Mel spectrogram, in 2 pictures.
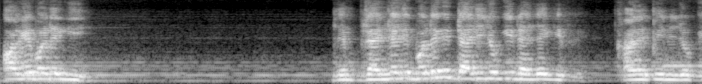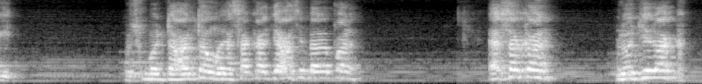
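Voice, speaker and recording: A man preaches a sermon in a high voice, driving his points home in short, repeated phrases. He sounds set back from the microphone, with faint music underneath. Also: distant mic. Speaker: pastor.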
